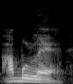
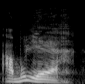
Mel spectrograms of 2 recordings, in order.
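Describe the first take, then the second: First: The final R sound is dropped. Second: The final R sound is pronounced. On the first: The speaker calls it wrong. "Numa situação formal, no ambiente de trabalho, eu não vou dizer" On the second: The speaker calls it right. "eu vou dizer"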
